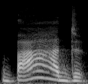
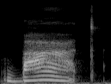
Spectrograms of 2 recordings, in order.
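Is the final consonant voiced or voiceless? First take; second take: voiced; voiceless. First: The final consonant is voiced. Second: The final consonant is voiceless. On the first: The speaker calls it wrong. "не бад" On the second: The speaker calls it right. "в кінці слова або в кінці складу ми вимовляємо приглушено"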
